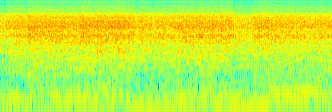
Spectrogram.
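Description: Heavily distorted, glitchy riff from an Archetype Rabea guitar amp plugin: dense, saturated chugging with stuttering pitch shifts and low sustained notes, loud and continuous without talk.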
